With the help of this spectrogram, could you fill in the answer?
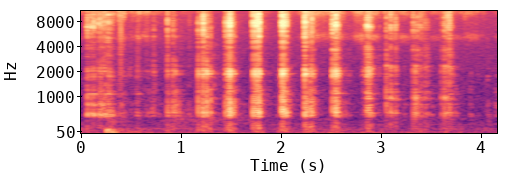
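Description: Fingernails scratch and tap across the raised grid texture of a dark metallic-green Starbucks tumbler made of hollow plastic, held in hand with its lid and straw on. About fifteen quick, bright, clicky taps come in a loose rhythm with a faint scratchy rasp between them. Each tap stops almost instantly with no ring, and the whole clip stays quiet.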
